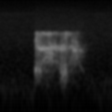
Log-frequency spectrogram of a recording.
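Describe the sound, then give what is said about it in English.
A single harsh cough bursts out suddenly from a person who has had a cough for a week, lasting under a second before fading into quiet room tone, with no talking around it. “I don't mean to cough.”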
